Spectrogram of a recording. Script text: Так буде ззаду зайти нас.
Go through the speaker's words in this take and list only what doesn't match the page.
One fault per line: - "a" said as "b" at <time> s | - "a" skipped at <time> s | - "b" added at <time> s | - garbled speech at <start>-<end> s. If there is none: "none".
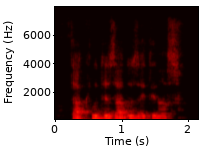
none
